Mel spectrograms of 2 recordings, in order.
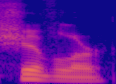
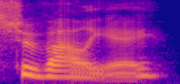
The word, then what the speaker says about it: CHVLR: CHVLR, which you said is a French word that is not pronounced chivalry. No, it's chevalier.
